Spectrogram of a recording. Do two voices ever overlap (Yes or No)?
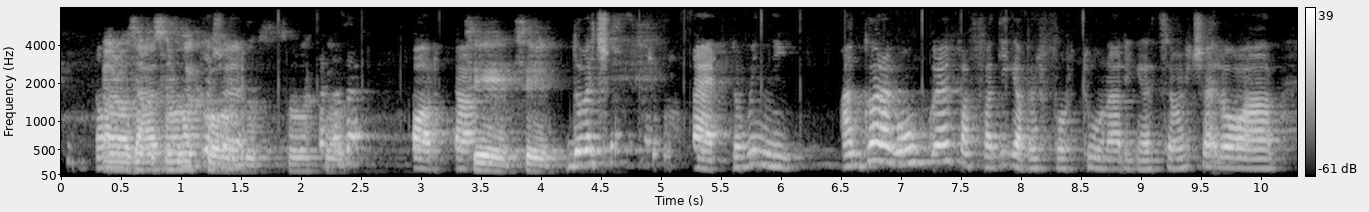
Yes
